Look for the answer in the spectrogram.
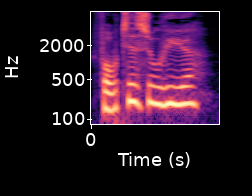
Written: fortidsuhyre

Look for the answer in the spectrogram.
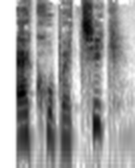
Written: akrobatik

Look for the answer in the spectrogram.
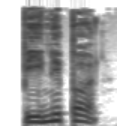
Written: bindebånd

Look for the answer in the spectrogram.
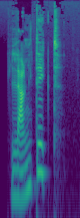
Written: langdigt

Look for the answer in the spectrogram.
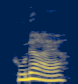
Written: hundeejer

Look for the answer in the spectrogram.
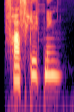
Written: fraflytning

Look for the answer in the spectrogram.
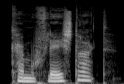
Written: CAMOUFLAGEDRAGT

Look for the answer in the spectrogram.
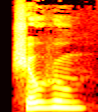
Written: showroom

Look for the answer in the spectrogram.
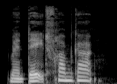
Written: mandatfremgang

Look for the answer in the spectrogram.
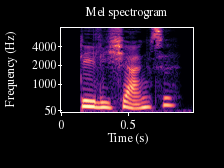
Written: DILIGENCE

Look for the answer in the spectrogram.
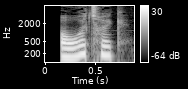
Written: overtryk

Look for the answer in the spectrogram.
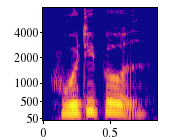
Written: hurtigbåd

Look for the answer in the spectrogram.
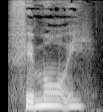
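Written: FEMÅRIG

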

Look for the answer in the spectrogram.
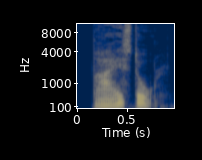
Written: DREJESTOL

